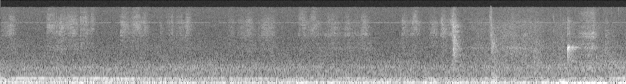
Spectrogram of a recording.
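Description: Felt-tip marker writing a word on a whiteboard: faint scratchy strokes, then a few short clicks in the second half.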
